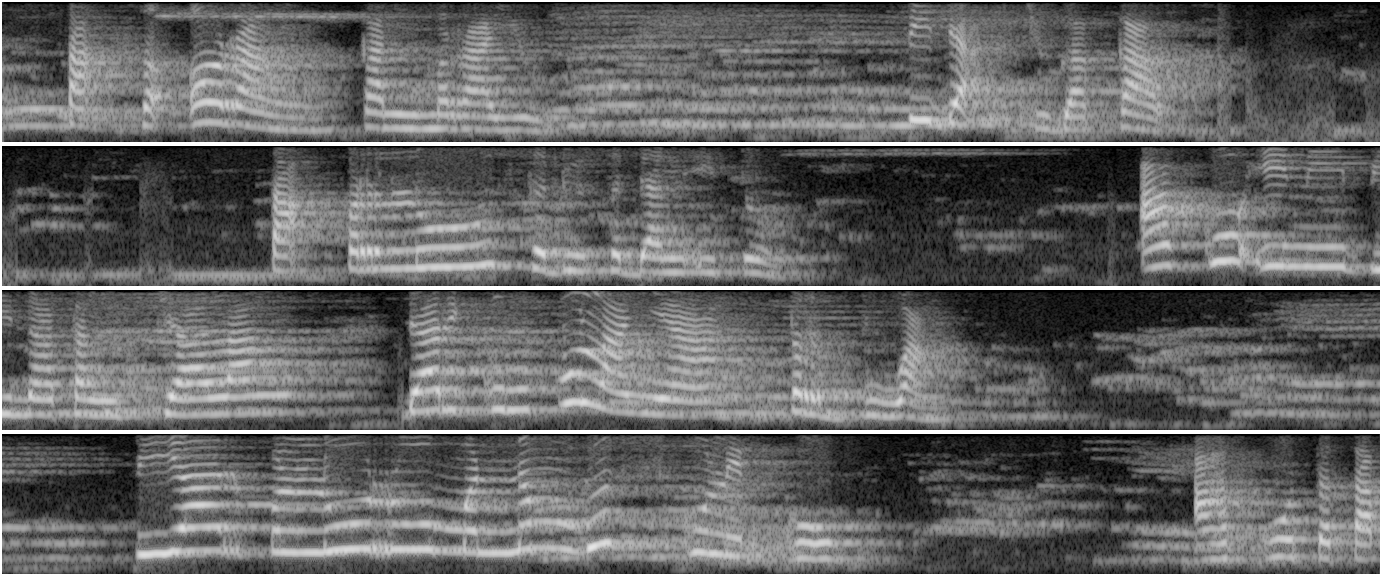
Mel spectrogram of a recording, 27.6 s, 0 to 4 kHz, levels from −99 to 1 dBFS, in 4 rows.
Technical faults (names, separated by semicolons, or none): comfort noise in place of the background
